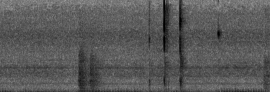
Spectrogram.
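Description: Near silence: room tone, with a soft rustle about a second in and a few faint clicks a little later.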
